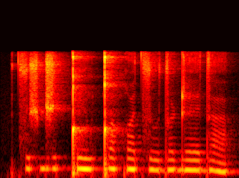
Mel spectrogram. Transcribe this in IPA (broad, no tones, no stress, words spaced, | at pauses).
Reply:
t͡sʊʃd͡ʒiǃeu̯ǃɤ qʷɛt͡sʊdɒ ɖɛda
